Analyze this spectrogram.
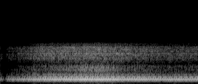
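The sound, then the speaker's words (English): A taxi drives through Rome at night, its engine giving a steady low hum with a buzzing harmonic tone. The drone holds constant and fairly loud, with no talk over it. “Late that night, after my last show at the Club Ulpia, I took a taxi home. As usual, Pietro, my favorite driver, had waited for me.”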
